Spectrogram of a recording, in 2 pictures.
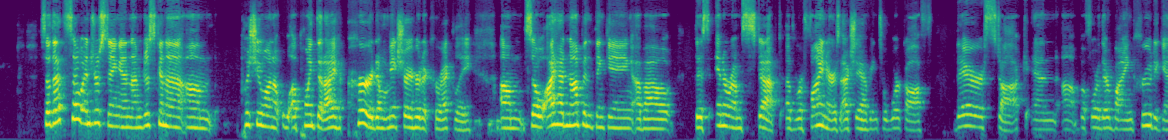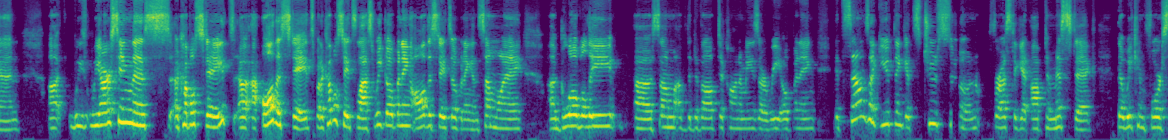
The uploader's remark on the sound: This episode was originally recorded as a webinar. Webinar originally recorded on May 20, 2020.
